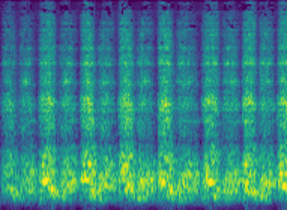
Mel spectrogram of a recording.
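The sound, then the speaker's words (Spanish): A handsaw cuts through wood in steady back-and-forth strokes, each a raspy, scratchy rush of bright noise that swells and fades in an even rhythm, with no talk over it. “¿Sabes qué ruido es ese? ¡Serrucho! ¡Mamá está cortando madera!”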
